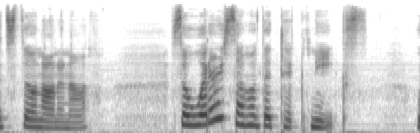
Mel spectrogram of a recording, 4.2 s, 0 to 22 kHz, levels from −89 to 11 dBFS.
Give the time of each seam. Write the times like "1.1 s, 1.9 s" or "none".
none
